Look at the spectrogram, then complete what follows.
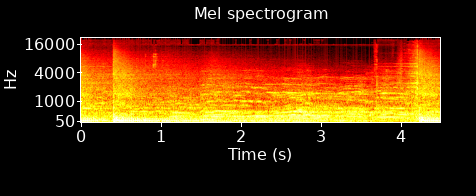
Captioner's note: moaning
